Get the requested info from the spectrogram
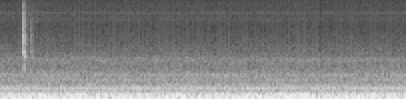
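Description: Steady low rumble and hum of a car idling, heard from inside the cabin, with one short sharp click about a quarter second in.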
